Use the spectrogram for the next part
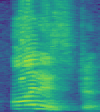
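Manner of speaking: ऑनेस्ट starting on an open o, no h; honest with silent h. Shown as a demonstration. Teacher models ऑनेस्ट for students, no h. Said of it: "हम नहीं हॉनेस्ट बोलते हैं".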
